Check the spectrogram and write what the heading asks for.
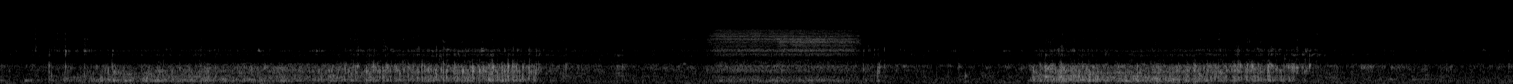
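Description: Scuba diver breathing underwater: two long, low, rough exhalations with bubbles, with a short, higher hiss of an inhaled breath through the regulator about seven seconds in.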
